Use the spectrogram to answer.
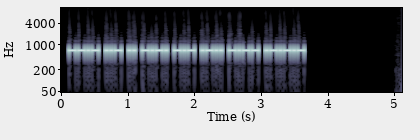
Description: Morse code, heard as a keyed tone, about 34 wpm, 700 Hz. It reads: QUICKLY.
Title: Pangram Challenge v2 - 35wpm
